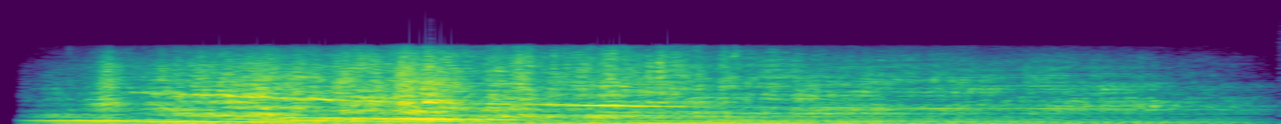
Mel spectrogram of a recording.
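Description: A propeller aircraft's engine flying past: it swells in the first second, its pitch falls as it passes, and it fades away over the last few seconds.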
